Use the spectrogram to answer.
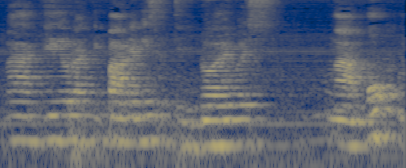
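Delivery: usual speaking voice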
